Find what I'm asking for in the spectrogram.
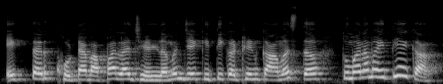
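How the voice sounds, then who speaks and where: A woman's voice: fairly high pitch, brisk, dark tone, lightly acted. A woman reading the lines of an irritable scheming young woman, in a dull lo-fi recording. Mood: indignant. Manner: indignant.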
